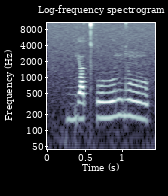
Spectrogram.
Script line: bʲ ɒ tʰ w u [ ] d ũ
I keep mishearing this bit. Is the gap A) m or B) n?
B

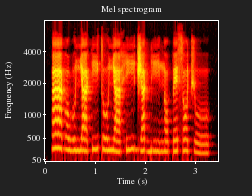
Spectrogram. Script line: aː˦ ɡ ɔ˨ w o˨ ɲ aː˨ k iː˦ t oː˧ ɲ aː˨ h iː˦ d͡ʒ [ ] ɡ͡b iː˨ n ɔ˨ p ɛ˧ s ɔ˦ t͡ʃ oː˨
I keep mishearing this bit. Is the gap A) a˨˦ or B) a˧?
B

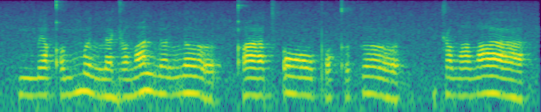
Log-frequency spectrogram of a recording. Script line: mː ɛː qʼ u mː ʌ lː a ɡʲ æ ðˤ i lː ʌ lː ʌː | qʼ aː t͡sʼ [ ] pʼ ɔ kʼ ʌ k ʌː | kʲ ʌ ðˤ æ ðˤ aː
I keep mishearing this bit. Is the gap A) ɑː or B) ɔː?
B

